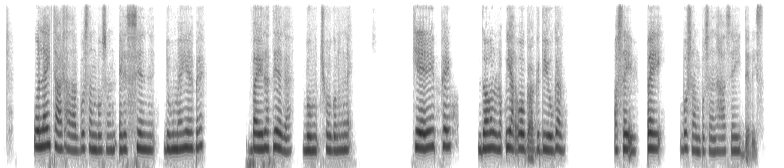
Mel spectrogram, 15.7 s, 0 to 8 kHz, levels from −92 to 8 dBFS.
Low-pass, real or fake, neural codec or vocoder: 7.2 kHz; fake; codec, 16 kHz in and 24 kHz out, 0.4 kbps, LongCat-Audio-Codec, fine tuned four codebook decoder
